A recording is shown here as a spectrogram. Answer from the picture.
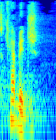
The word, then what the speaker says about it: CABG: Il est utile d'avoir le son aussi, ça se prononce cabbage.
